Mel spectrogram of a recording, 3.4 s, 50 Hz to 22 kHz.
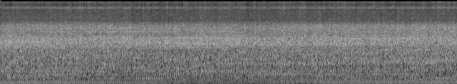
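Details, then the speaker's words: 1989 Mazda 323 (BF) with AC on, condenser and cooling fans both running: loud, steady rushing whir with a low hum and no ticks or wobble. Fans run smoothly. "Probably you can hear my voice or the fan here. This condenser fan is on."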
